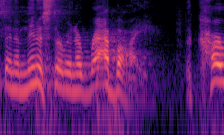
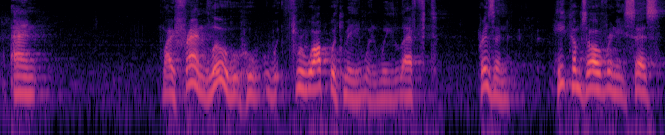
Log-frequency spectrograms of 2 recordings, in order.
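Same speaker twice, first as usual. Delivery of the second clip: normal talking voice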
